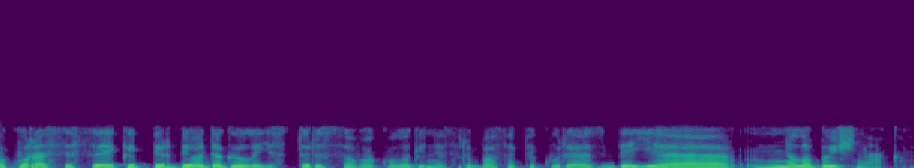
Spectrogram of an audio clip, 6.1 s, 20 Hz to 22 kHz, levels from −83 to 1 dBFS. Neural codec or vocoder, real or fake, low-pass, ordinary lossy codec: none; real; 5.4 kHz; Opus, 32 kbps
